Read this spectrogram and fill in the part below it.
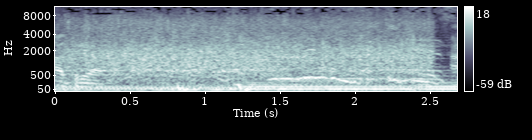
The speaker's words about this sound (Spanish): se aplaude al final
